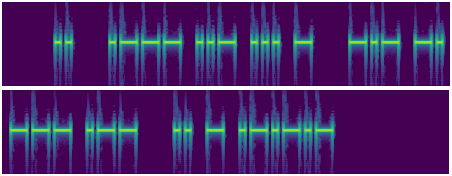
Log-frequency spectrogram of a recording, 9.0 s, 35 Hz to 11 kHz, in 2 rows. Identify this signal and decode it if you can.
Morse code, heard as a keyed tone, about 22 wpm, 700 Hz. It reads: I JUST KNOW IT.
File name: practice / 22wpm / Sentences with 2-Word Phrases - 22wpm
